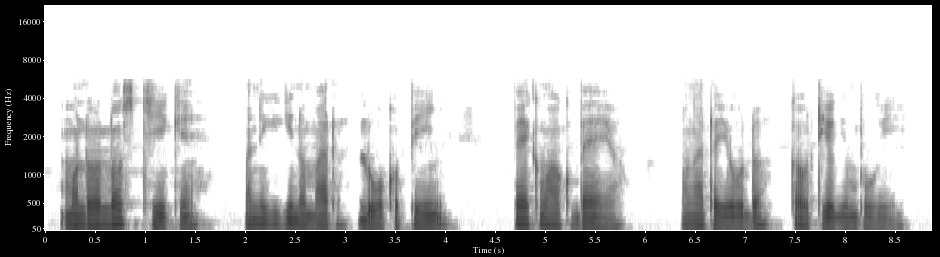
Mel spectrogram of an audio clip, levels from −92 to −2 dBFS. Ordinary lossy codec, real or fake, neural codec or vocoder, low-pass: none; real; none; 5.4 kHz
